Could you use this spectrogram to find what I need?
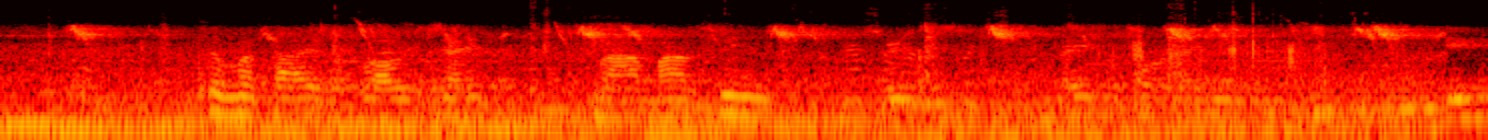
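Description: An elderly woman talks nearby.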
